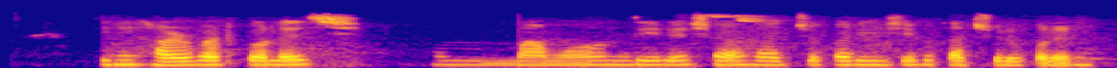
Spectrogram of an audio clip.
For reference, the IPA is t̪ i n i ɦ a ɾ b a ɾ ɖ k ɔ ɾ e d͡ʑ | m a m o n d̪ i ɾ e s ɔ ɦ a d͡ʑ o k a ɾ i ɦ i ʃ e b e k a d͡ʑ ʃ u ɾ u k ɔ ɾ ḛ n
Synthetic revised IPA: t̪ i n i ɦ a ɾ b a ɾ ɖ k ɔ l e d͡ʑ | m a m o n d̪ i ɾ e ʃ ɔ ɦ a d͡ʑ o k a ɾ i ɦ i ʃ e b e k a d͡ʑ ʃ u ɾ u k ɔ ɾ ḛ n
